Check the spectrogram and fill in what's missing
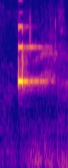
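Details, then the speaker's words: Heated humidifier used with a ventilator, heated-wire tubing circuit, switched on: one short, clear, high beep confirming it is on. "it beeps. So, you know it's on."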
